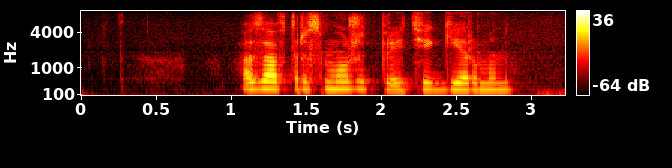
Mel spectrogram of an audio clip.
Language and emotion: Russian, neutral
